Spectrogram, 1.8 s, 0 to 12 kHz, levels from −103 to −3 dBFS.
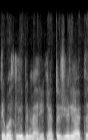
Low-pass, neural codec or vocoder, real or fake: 10.8 kHz; codec, 24 kHz, 3 kbps, HILCodec; fake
